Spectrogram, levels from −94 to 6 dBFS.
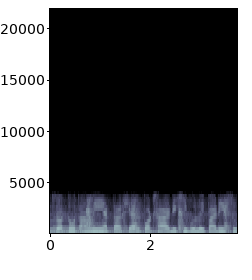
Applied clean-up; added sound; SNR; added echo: none; Guitar + Mechanisms; 11 dB; none.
